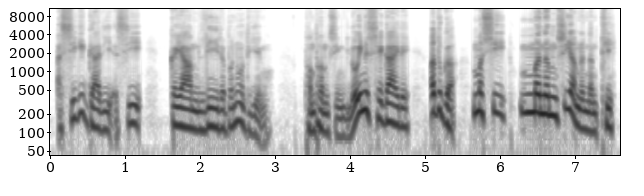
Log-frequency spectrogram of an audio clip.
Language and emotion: Manipuri, disgusted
